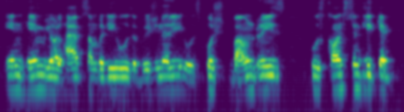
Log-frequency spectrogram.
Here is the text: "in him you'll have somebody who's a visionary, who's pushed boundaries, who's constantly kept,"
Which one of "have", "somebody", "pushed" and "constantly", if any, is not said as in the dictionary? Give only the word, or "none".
none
